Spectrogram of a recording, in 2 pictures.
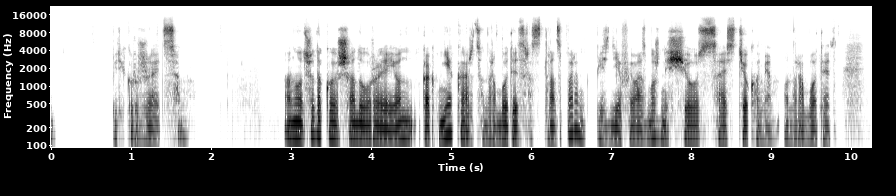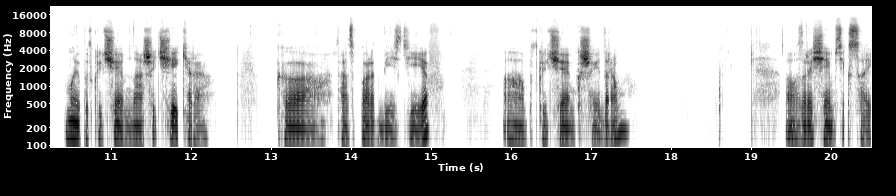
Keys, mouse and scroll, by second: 0.5 click, 1.3 click, 2.4-4.4 middle drag, 5.1-6.1 drag, 6.3-8.5 drag, 8.5-9.8 scroll up 2, 9.8 click, 11.4 middle click, 12.7 click, 13.9 middle click, 15.2 click, 16.6 click, 17.6 middle click, 18.3 middle click, 19.7 click.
